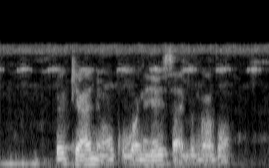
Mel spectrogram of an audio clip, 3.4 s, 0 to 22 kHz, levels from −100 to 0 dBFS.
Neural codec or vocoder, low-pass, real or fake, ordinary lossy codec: codec, 16 kHz, 4 kbps, FreqCodec, smaller model; 7.2 kHz; fake; Opus, 64 kbps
